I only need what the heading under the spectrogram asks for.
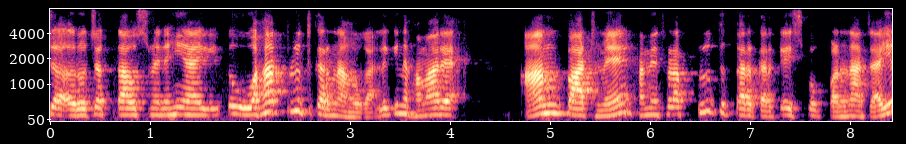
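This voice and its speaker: Middle-aged male recitation teacher, bright, fairly high voice, patient step-by-step explaining with chanted demonstrations. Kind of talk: spoken Sanskrit pronunciation lesson.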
